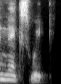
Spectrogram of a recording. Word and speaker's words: next week: that you're going to say it like the word next the plural no the body the part of the body neck plural next next next similar all right i'll change you next week next week and next week that sound is omitted you don't pronounce the santa so here you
